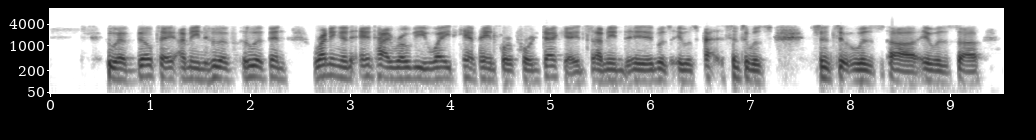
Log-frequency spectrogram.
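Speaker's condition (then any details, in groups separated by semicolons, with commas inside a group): Stuttering; covert stuttering, compares self to Joe Biden; elocution improved over years of regular appearances on the show; repeated sounds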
